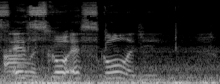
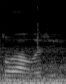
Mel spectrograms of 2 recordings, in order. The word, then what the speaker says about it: Schoology: It's Schoology. But everyone pronounces it Schoolology. I pronounced it Schoolology at first, but now there's a lot of words that are hard to pronounce.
